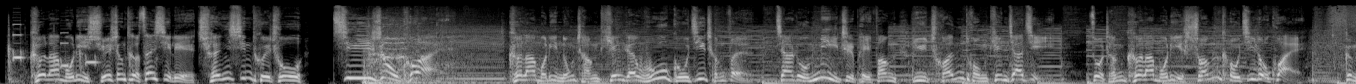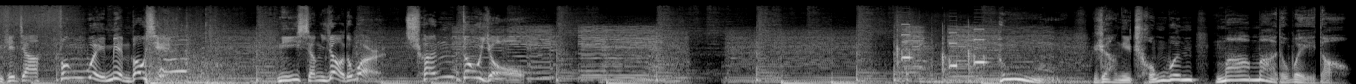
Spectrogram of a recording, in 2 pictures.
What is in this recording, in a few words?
Mandarin Ad Chicken; 双点校园/电台广告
